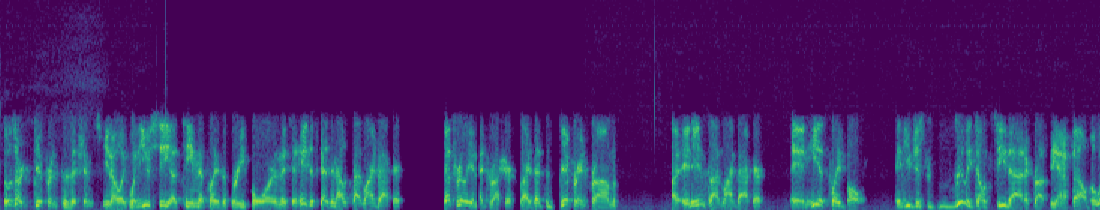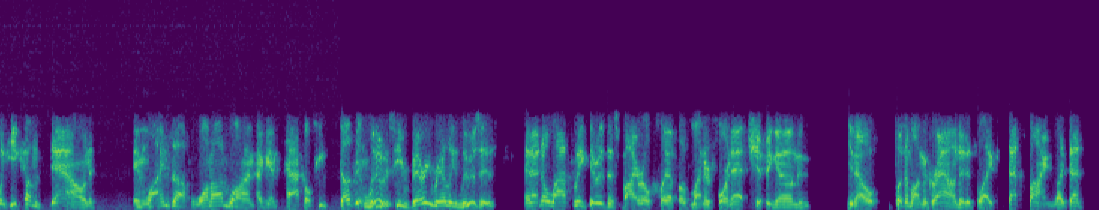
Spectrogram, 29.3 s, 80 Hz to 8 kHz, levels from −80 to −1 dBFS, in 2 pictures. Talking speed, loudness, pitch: 205 wpm, -20 LUFS, 350 Hz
